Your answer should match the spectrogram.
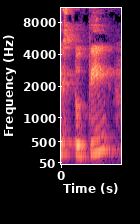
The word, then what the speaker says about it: Stuti: So when I was living in the US, over there, you know, Americans have like this problem pronouncing the, like, you know, they were not able to say Stuti, so they would call me Stuti or Stuti.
